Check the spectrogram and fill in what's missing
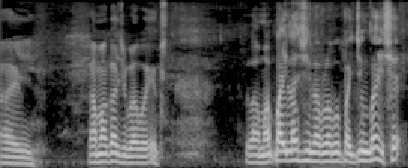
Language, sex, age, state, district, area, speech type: Bodo, male, 45-60, Assam, Kokrajhar, rural, spontaneous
